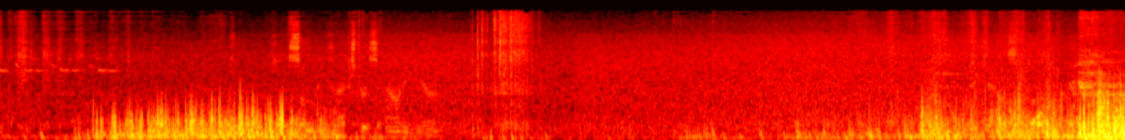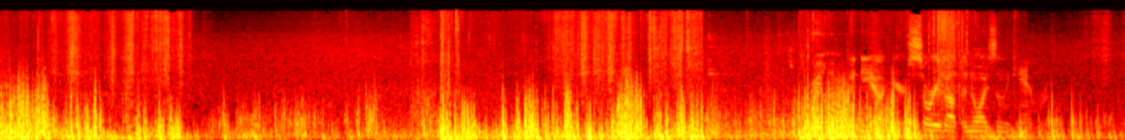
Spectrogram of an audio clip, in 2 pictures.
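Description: Gravel and clay pebbles crunch and rattle as gloved hands press them down in a pot.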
